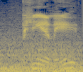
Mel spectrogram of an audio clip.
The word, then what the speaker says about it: peony: guys it smells like pee any peony is how you pronounce it PMA flowers that's what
